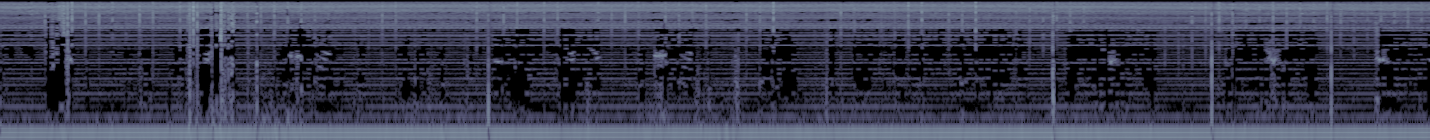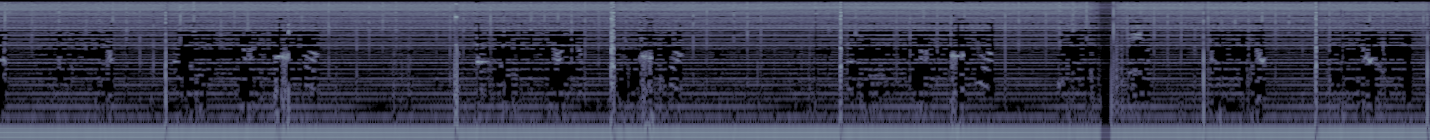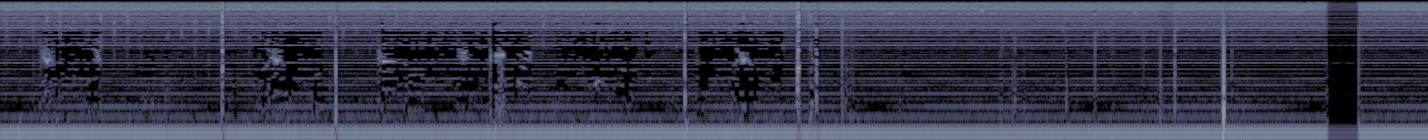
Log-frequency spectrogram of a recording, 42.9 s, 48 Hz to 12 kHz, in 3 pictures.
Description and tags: vtech circuit bend065
Produce by overdriving, short circuiting, bending and just messing up a v-tech speak and spell typed unit. Very fun easy to mangle with some really interesting results.
noise, speak-and-spell, micro, music, broken-toy, digital, circuit-bending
